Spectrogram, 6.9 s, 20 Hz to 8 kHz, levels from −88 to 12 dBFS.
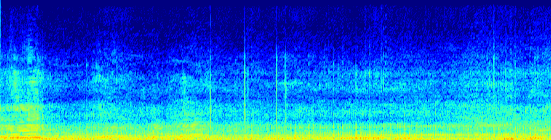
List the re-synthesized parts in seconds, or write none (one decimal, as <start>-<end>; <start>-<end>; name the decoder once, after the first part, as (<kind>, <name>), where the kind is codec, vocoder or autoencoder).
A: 2.7-6.9 (codec, DAC)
